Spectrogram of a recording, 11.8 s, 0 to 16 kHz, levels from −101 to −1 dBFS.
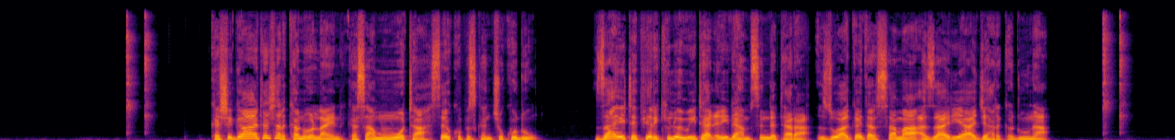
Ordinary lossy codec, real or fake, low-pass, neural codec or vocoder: none; real; 14.4 kHz; none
